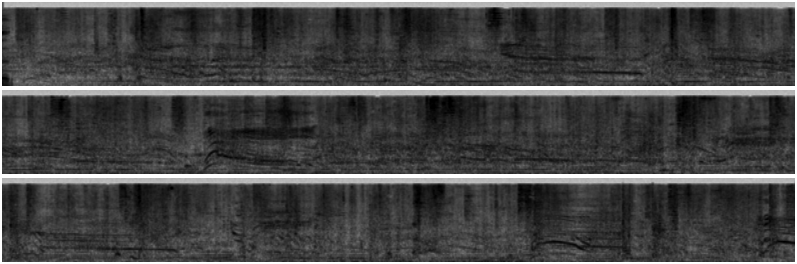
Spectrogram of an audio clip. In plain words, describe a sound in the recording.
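A large crowd of men shouts and clamors outdoors.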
